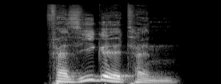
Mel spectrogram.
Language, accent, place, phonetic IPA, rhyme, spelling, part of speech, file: German, Germany, Berlin, [fɛɐ̯ˈziːɡl̩tn̩], -iːɡl̩tn̩, versiegelten, adjective / verb, De-versiegelten.ogg
- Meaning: inflection of versiegelt: 1. strong genitive masculine/neuter singular 2. weak/mixed genitive/dative all-gender singular 3. strong/weak/mixed accusative masculine singular 4. strong dative plural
